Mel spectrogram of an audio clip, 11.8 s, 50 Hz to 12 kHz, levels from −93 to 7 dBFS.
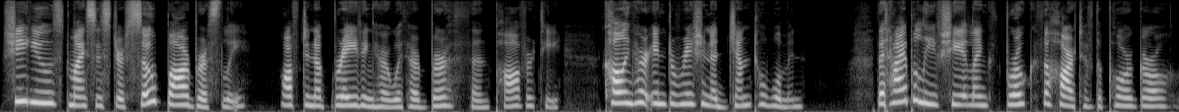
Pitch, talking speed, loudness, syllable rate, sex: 265 Hz, 170 wpm, -20 LUFS, 5.0 syllables/s, female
